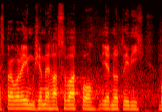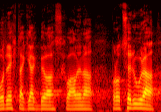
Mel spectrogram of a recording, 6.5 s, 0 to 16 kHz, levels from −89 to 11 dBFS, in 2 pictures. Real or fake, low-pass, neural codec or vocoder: real; 14.4 kHz; none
